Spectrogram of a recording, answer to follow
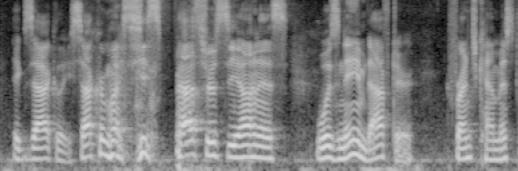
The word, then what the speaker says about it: Saccharomyces pastorianus: Saccharomyces pastorianus.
